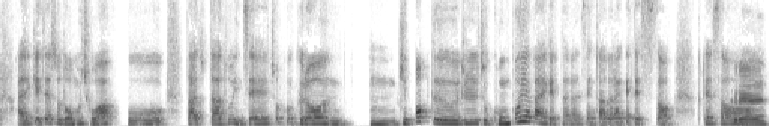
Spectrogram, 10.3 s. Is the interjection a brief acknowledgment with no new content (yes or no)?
yes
